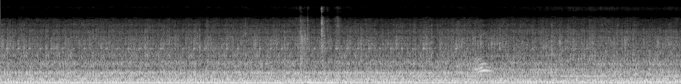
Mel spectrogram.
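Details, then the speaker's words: Bobcat T190 skid steer diesel restarted after repairing a faulty wire that cut ignition power, causing random shutdowns and no-crank: steady low rumble with an even beat, no stumbles or knocks. Normal idle. "okay let's see what we have all right we're off here we go now we're talking baby good let's try to start yeah she is running"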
